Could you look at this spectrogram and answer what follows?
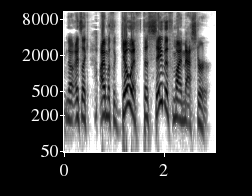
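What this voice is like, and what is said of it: Exaggerated mock Shakespearean accent. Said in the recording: “speaks with a terrible Shakespearean accent that would make Thor writers feel ashamed”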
